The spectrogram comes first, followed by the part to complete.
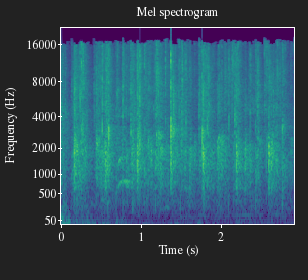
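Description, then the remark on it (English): An audience applauds a discussion panel, many hands clapping in a dense, continuous wash with a few sharper claps standing out, holding at a fairly even, moderately loud level throughout. “So let's give a round of applause to our panel.”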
